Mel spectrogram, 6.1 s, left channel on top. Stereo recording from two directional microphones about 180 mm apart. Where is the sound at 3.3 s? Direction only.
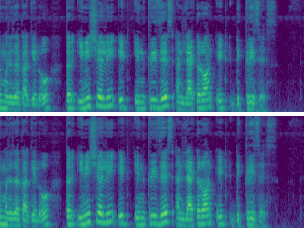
25° right (ahead or behind).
